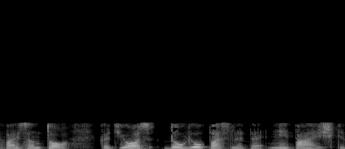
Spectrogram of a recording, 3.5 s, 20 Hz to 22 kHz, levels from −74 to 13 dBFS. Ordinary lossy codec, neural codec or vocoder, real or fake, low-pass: AAC, 16 kbps; none; real; 7.2 kHz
